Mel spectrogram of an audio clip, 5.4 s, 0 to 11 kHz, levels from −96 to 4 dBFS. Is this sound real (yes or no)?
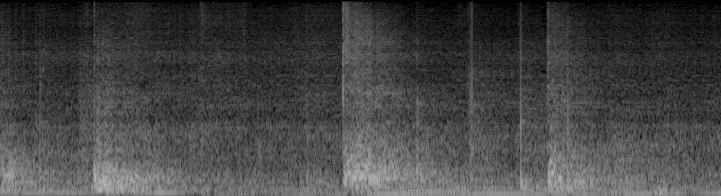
no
